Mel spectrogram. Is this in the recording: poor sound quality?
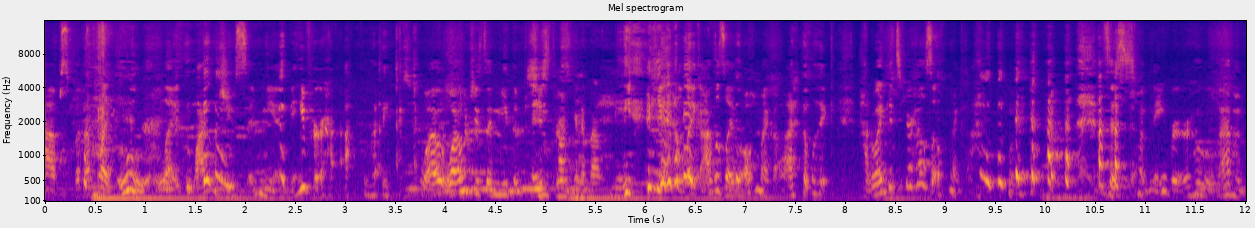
yes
